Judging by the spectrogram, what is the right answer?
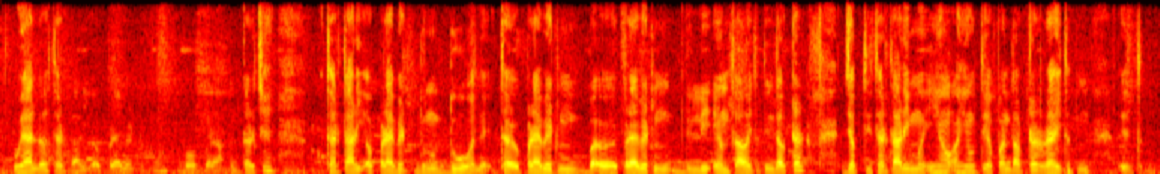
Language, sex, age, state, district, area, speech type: Maithili, male, 18-30, Bihar, Begusarai, rural, spontaneous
